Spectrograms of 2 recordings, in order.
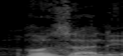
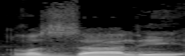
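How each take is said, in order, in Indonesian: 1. Bunyi z tunggal dan dibaca pendek. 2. Bunyi z dibaca ganda dan panjang. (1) "tanpa tasdid" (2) "pakai tasdid"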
